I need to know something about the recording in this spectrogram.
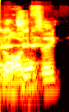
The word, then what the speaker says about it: Leipzig: Yeah, Leipzig.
